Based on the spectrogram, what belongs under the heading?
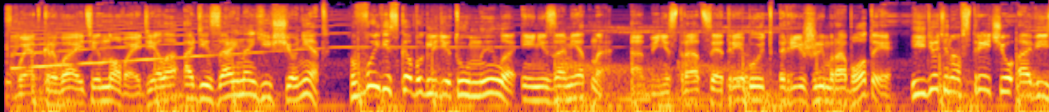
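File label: russian male commercial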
